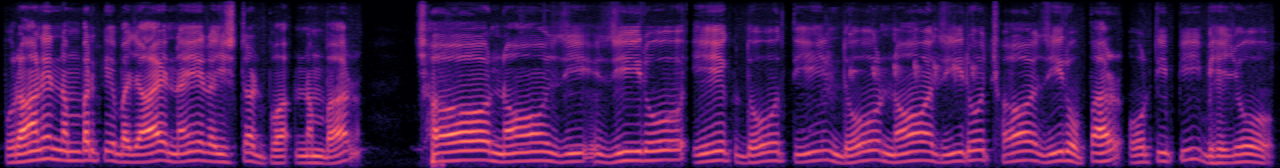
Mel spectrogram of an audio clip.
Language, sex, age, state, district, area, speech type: Urdu, male, 60+, Bihar, Khagaria, rural, read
